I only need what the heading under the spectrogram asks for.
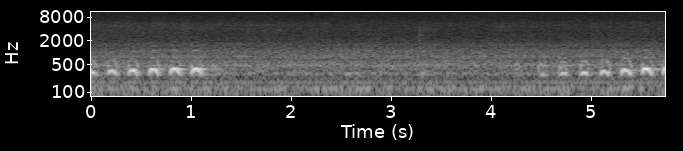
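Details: Ural owl calling by a nest box at night on 16 April 2024, the third visiting night: a fast string of low, bouncing hoots, a pause of about three seconds, then another similar run.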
